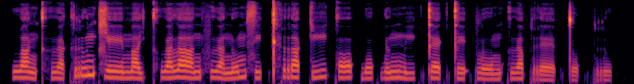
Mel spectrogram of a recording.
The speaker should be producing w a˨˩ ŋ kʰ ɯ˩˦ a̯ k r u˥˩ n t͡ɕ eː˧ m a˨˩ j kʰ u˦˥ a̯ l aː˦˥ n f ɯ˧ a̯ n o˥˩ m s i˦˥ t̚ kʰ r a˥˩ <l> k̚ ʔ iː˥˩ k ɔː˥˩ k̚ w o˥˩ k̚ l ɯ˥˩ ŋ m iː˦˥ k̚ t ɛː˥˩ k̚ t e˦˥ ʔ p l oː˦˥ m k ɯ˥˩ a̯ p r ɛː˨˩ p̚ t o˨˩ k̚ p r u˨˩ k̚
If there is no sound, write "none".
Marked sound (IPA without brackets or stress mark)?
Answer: none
